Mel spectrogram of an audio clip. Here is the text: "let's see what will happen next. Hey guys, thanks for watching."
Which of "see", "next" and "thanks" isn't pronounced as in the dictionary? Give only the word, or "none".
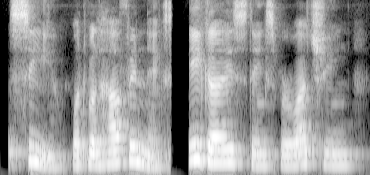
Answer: thanks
